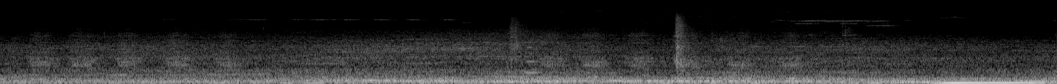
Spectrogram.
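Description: Low, steady rumble of road traffic that grows louder partway through. A heavier low surge near the end is the loudest sound.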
